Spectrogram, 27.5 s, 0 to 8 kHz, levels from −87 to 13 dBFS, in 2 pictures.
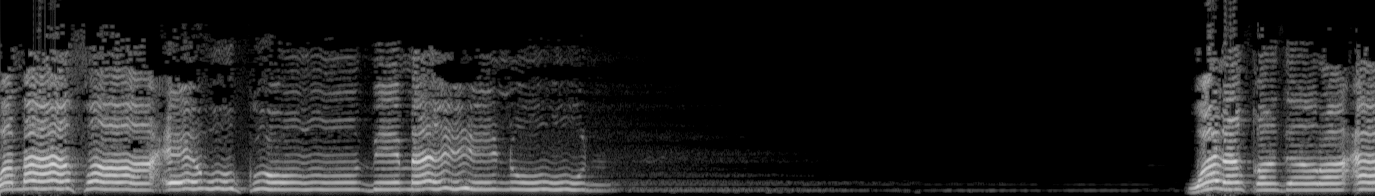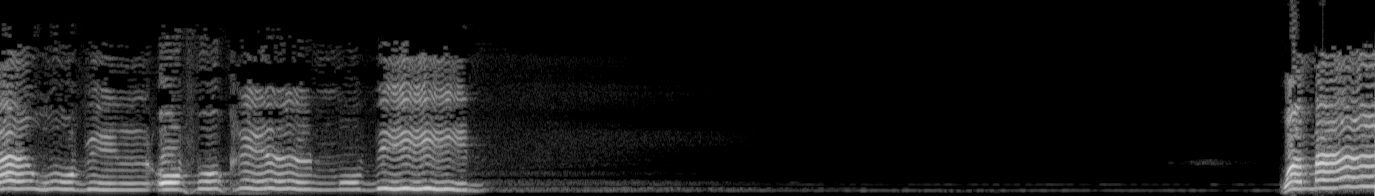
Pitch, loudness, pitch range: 270 Hz, -14 LUFS, 245-285 Hz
